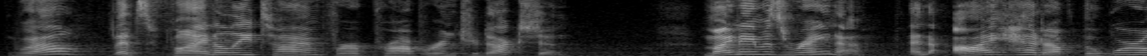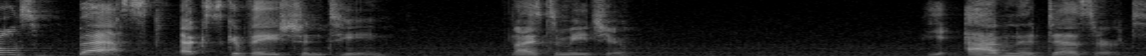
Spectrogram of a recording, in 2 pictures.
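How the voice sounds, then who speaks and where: A woman's voice: fairly high pitch, expressive, a little slow, a bit bright, slight background noise. A woman playing a confident, keen excavation team leader in a video game. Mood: confident, eager. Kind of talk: scripted game dialogue.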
